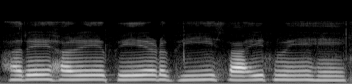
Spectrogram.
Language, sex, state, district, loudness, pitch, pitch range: Hindi, female, Madhya Pradesh, Bhopal, -16 LUFS, 215 Hz, 205-215 Hz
